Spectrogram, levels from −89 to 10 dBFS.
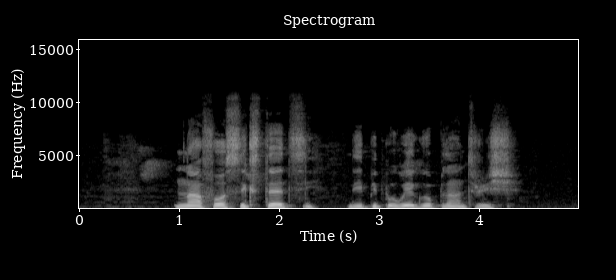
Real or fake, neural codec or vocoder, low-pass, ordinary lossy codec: real; none; 10.8 kHz; none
